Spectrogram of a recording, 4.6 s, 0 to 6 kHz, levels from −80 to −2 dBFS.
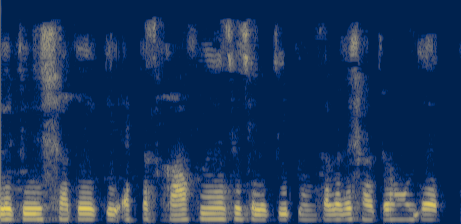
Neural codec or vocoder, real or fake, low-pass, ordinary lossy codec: none; real; 5.4 kHz; AAC, 24 kbps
